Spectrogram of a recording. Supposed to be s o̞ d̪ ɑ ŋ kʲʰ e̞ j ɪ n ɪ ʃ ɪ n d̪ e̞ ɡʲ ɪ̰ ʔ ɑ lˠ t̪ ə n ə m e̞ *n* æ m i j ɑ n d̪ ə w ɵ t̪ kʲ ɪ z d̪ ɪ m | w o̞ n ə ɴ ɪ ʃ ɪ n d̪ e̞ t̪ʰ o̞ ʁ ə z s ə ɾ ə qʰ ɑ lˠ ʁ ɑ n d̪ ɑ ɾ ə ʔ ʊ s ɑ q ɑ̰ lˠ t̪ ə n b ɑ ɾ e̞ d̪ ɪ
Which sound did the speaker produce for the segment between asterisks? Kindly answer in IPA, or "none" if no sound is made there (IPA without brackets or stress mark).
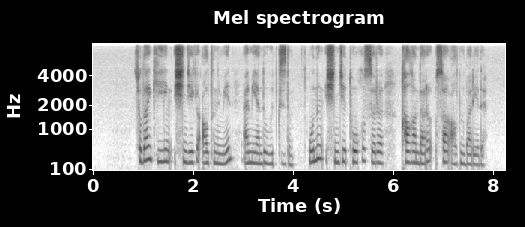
n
